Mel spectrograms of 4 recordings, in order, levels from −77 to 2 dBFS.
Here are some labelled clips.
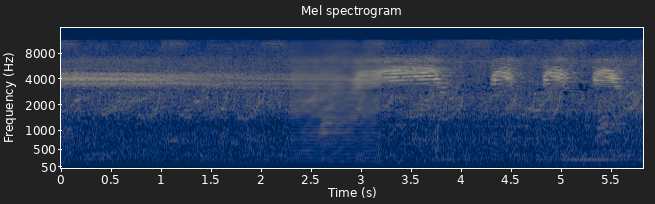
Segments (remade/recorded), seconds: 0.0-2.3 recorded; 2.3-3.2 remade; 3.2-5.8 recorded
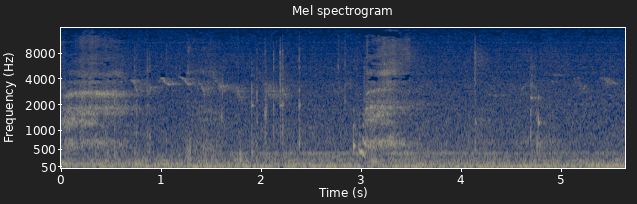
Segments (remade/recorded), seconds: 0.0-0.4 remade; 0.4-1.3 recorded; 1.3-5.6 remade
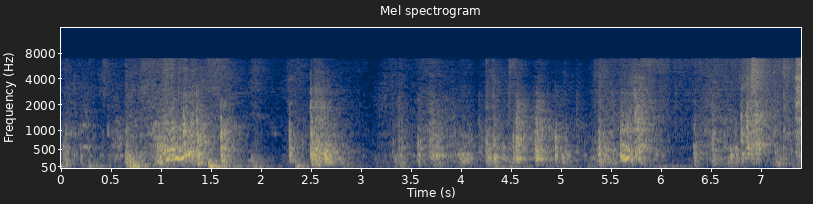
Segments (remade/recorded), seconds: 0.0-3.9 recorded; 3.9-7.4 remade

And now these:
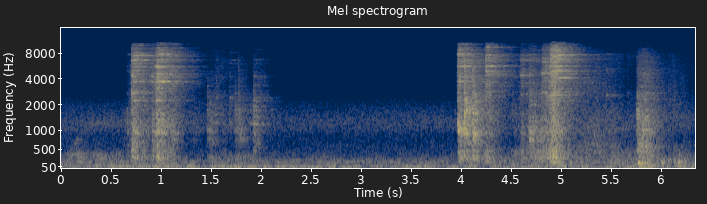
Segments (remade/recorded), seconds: 0.0-1.3 recorded; 1.3-1.8 remade; 1.8-6.3 recorded

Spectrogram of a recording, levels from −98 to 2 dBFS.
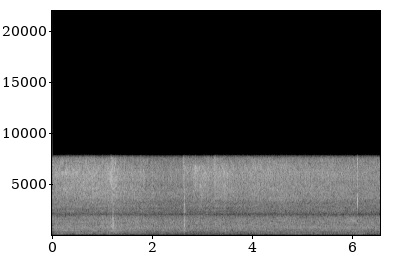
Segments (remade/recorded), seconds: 0.0-6.6 remade

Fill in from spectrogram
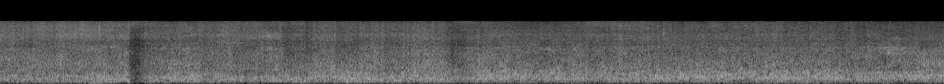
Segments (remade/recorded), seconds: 0.0-7.3 remade; 7.3-8.5 recorded; 8.5-9.4 remade

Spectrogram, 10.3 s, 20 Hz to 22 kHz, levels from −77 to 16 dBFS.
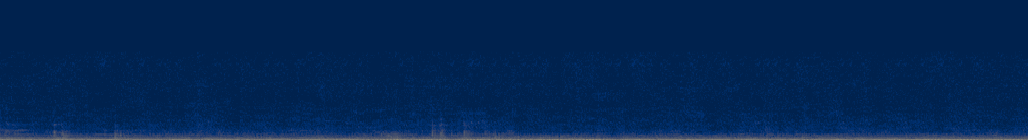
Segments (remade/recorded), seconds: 0.0-10.3 remade

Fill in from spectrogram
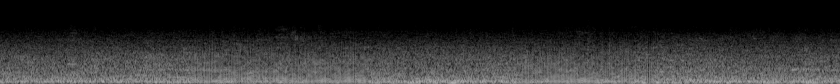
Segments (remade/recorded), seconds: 0.0-1.9 recorded; 1.9-3.7 remade; 3.7-5.2 recorded; 5.2-6.6 remade; 6.6-8.4 recorded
